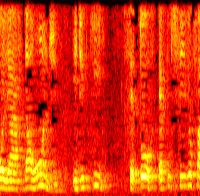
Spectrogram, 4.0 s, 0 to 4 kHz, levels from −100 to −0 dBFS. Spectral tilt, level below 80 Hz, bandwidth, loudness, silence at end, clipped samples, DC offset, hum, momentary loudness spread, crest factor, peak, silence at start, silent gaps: -9.5 dB/octave; -68 dBFS; 4 kHz; -20 LUFS; 0 s; under 0.1%; under 0.1%; none; 13 LU; 16 dB; -4 dBFS; 0 s; none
